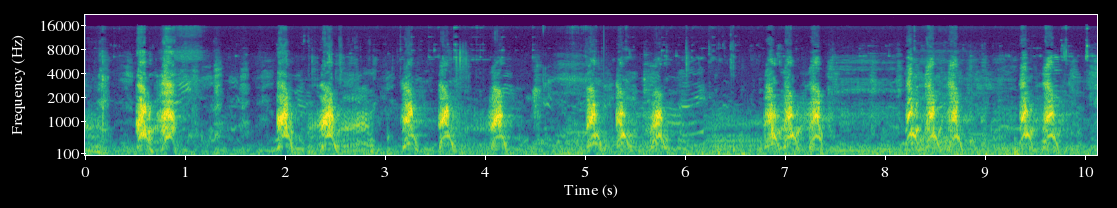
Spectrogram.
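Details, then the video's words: Dog barking at a dog park: short sharp barks repeated in quick pairs and clusters, roughly every half second, with brief pauses between bursts, over a low background murmur of people talking. "BARKING LOUD AT THE DOG PARK"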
